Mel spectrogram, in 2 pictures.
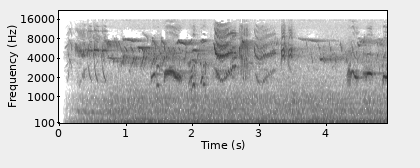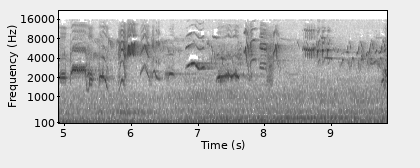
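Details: Common blackbird giving short fluted phrases near the low-middle range, each followed by thin high twittering, amid busy overlapping chirps from other small birds and a steady low hum throughout.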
